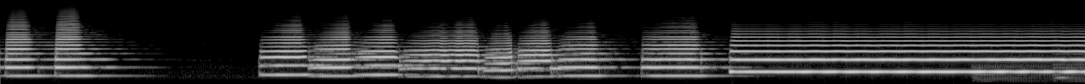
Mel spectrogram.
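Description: Unaccompanied alto trombone: a short phrase that dies away into a brief rest, then a quick run of notes leading into one long held high note.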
